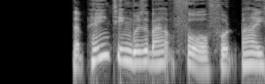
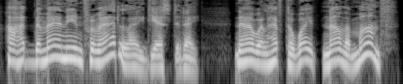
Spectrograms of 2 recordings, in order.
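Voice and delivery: higher-pitched scolding shopkeeper; put-out, higher character voice; cross shopkeeper; 5 semitones higher than usual. Acted. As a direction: complain as a peeved woman dealer. Voices Missus Lacy complaining.

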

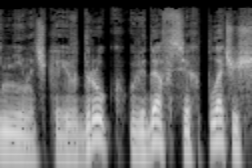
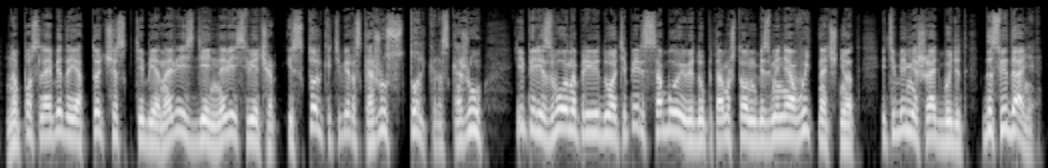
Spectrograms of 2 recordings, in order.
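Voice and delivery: louder, higher, brisk; hurried boy; 7 semitones higher, 5 dB louder than usual. A narrator's reading. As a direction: cover emotion with chatter. (торопливо)

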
